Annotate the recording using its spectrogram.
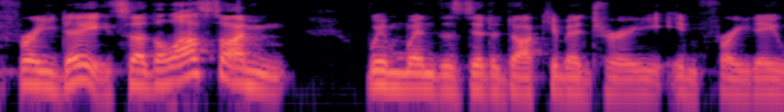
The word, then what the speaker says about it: Wim Wenders: and that's Wim Wenders, and I'm probably going to butcher the name, so please forgive me. – You got it right.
